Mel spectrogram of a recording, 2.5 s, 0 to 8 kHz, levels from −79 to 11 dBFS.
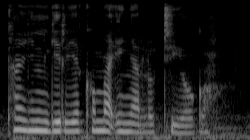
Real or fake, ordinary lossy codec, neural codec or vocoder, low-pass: fake; AAC, 48 kbps; codec, 16 kHz, 16 kbps, FreqCodec, larger model; 7.2 kHz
